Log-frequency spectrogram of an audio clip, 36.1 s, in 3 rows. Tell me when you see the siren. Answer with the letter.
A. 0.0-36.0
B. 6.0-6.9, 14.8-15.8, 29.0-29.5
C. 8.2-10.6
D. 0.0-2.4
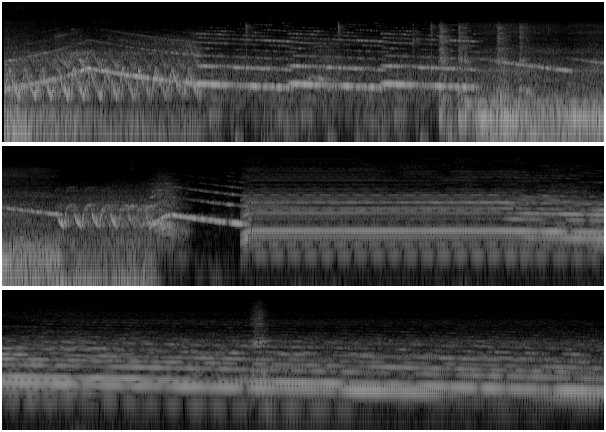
A.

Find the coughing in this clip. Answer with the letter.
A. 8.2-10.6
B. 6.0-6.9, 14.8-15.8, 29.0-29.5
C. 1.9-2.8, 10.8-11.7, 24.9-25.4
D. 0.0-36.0
A.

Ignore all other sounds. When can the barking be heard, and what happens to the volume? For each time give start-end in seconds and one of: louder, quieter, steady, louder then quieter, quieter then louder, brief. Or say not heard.
not heard.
